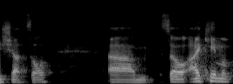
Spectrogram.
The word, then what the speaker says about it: Schuetzle: everyone you know um my name is shuttle uh it's a very good German last name I was the first one in my family you know obviously everyone would always have trouble saying shuttle um so I came up with the saying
